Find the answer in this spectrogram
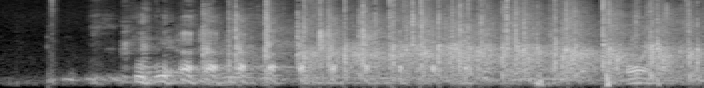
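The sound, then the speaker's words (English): An audience bursts into steady applause, a dense crackle of many hands clapping that swells quickly and holds, with some cheering and laughter mixed in at the start. “Applause or what I had to say?”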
